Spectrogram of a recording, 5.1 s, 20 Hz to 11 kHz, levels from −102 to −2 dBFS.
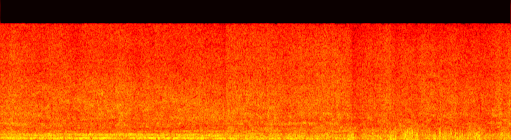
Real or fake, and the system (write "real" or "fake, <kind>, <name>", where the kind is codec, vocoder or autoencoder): fake, autoencoder, DAC-VAE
